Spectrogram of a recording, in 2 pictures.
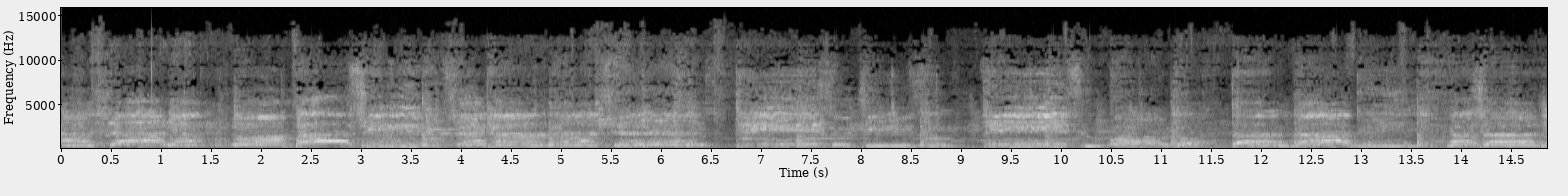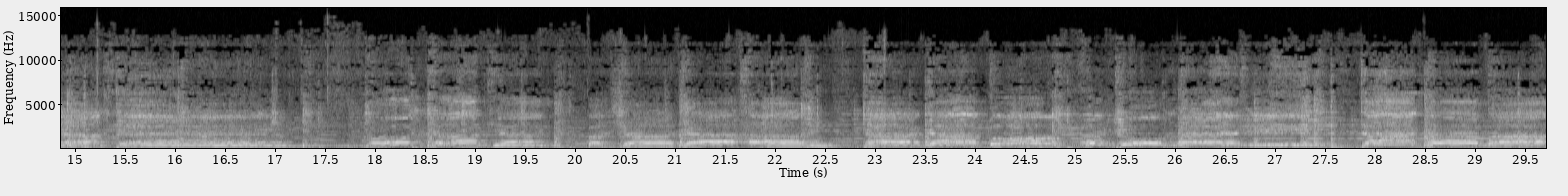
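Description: Music with singing voices: a song with sung melody over a steady instrumental backing.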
